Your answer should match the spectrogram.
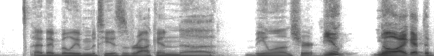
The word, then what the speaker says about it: Milan: this on, I'm like, I'm not putting the Milan one on, or Milan. No, it's Milan. You said it right the first time.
